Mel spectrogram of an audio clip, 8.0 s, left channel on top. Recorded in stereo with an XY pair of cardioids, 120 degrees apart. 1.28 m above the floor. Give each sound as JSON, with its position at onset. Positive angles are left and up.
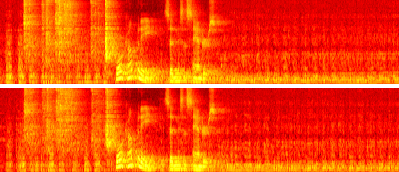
{"t": 0.5, "sound": "cutlery clinking", "azimuth_deg": 65, "distance_m": 2.5}
{"t": 2.3, "sound": "a man speaking", "azimuth_deg": -10, "distance_m": 0.8}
